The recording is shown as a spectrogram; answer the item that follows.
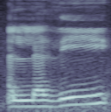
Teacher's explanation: zal mesti keluar kan lidah sedikit daripada guntingan dua gigi depan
